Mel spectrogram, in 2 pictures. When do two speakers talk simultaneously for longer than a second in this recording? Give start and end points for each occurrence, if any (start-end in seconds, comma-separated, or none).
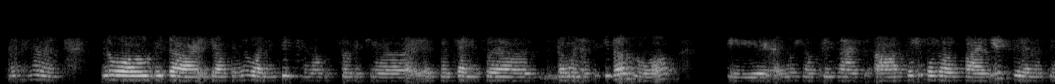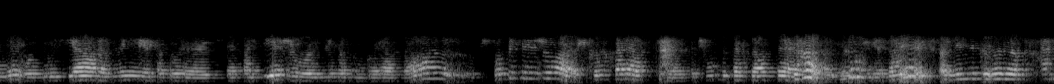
18.4-19.7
